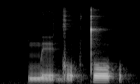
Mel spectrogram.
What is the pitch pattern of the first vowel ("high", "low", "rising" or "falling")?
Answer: low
